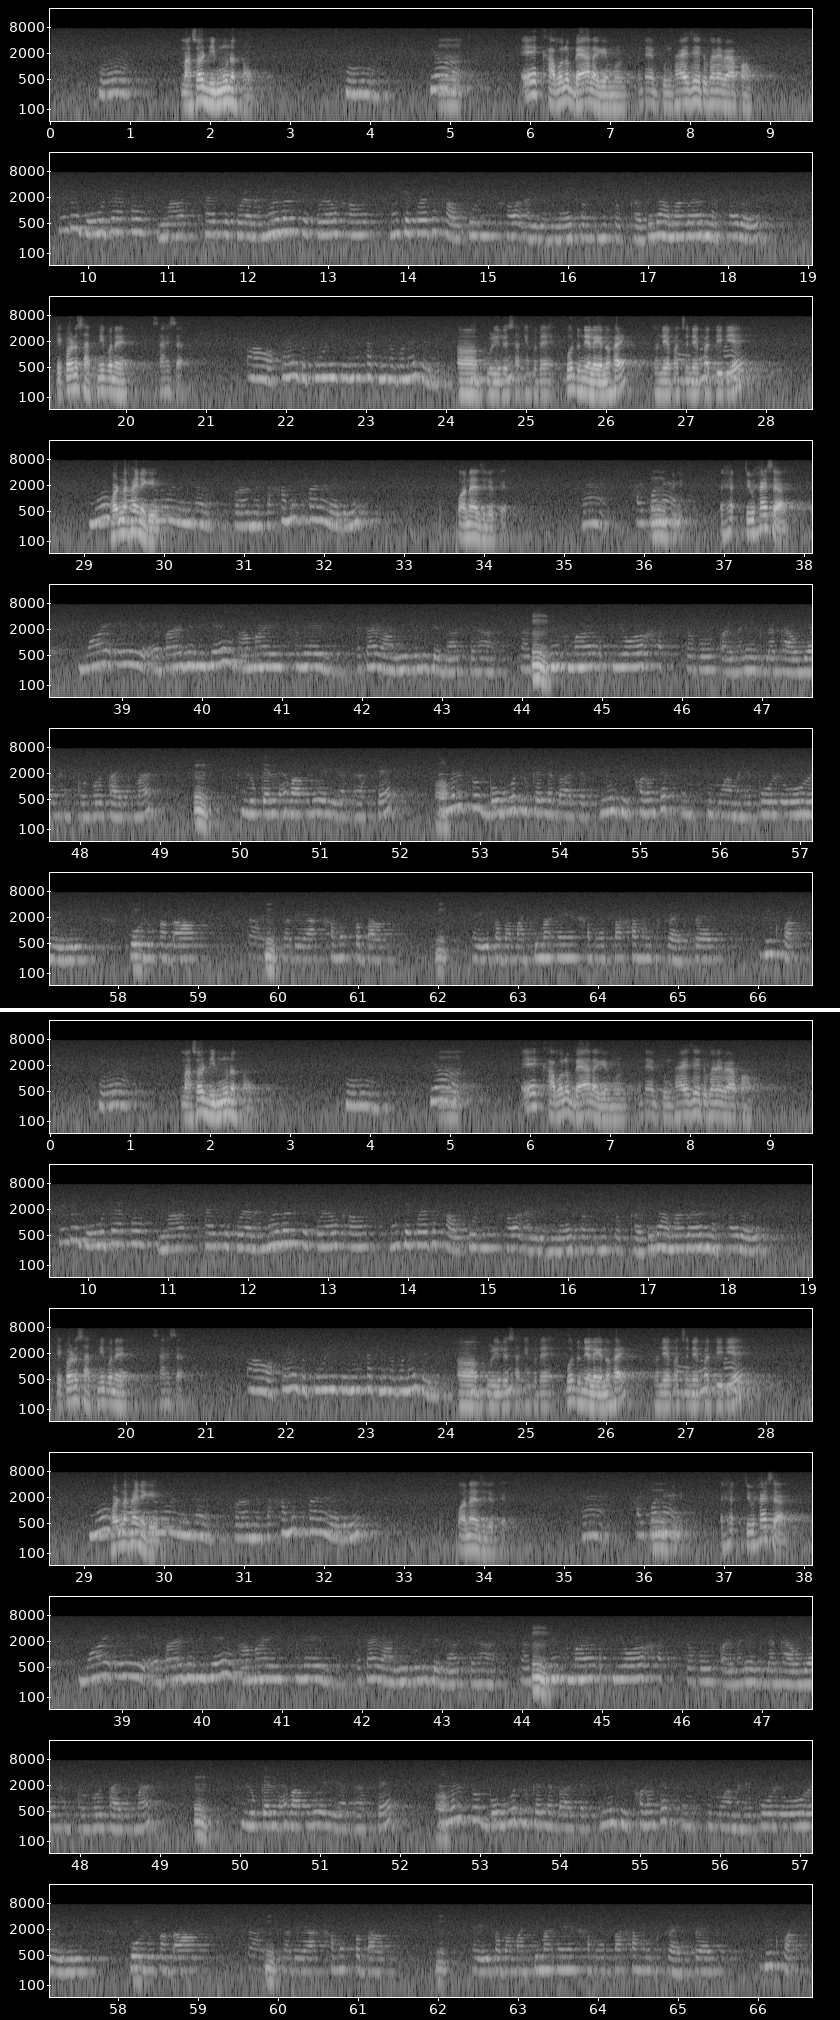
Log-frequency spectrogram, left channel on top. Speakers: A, on the left; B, on the left.
A: হম।
B: মাছ ৰ ডিমো নাখাওঁ।
A: হম, কিয়?
B: উম, এই খাবলৈ বেয়া লাগে মোৰ, মানে গোন্ধাই যে সেইটো কাৰণে বেয়া পাওঁ।
A: কিন্তু বহুতে আকৌ মাছ খায়, কেঁকোৰা না মই বাৰু কেঁকোৰা খাওঁ মই কেঁকোৰাটো খাওঁ পুৰিও খাওঁ, আঞ্জা বনাই খাওঁ চব খাওঁ কিন্তু আমাৰ ঘৰত নাখায় বাৰু।
B: কেঁকোৰাটো চাটনি বনাই চাই চা?
A: অ' সেইটো পুৰি কিনে চাটনি নবনাই। ছিল, হেল্ল'
B: অ'
A: পিটিকি
B: পুৰি
A: কিনে
B: লৈ
A: অ',
B: চাটনি বনাই বহুত ধুনীয়া লাগে ন খাই? ধনিয়া পাত চনিয়া
A: মই
B: পাত
A: খাওঁ
B: দি দিয়ে।
A: অ', মোৰ
B: ঘৰত
A: খোৱাৰ
B: নাখায় নেকি?
A: কোনো হেৰি নাই ঘৰত নাখা, শামুক খোৱা নে নাই তুমি?
B: পোৱা নাই আজিলৈ।
A: হে খাই পোৱা
B: উম
A: নাই
B: তুমি এহে তুমি খাইছা?
A: মই এই এবাৰ যেনেকে আমাৰ এইফালে এটা ৰাণী বুলি জেগা আছে হা। তাত
B: উম।
A: মানে তোমাৰ পিয়ৰ খাদ্যবোৰ পায় মানে এইবিলাক গাঁৱলীয়া খাদ্যবোৰ পায় তোমাৰ।
B: উম।
A: লোকেল ধাবা বুলি ইয়াত আছে।
B: অ'।
A: তা মানে বহুত লোকেল ধাবা আছে, তুমি যি খনতে সোমোৱা মানে পলু, ‌‌হেৰি পলু
B: উম,
A: পাবা তাৰ
B: উম,
A: পিছত এয়া খামুক পাবা।
B: উম।
A: হেৰি পাবা মাটিমাহে শামুক বা শামুক ড্ৰাই ফ্ৰাই যি খোৱা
